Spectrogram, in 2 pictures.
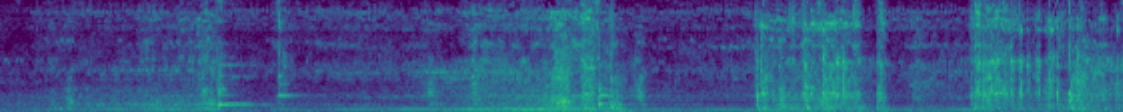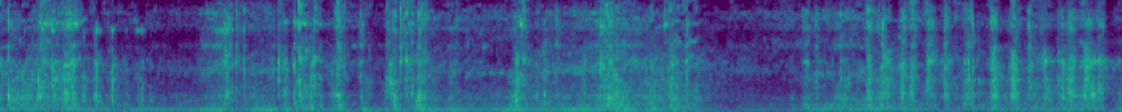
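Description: Mechanical ratcheting and geared clicking from a car differential being turned by hand in a race-engine workshop, a near, steady clatter in repeated bursts with brief pauses, no talk over it.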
